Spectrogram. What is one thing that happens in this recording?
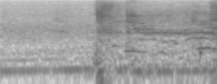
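A van crashes into something with a loud thud.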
